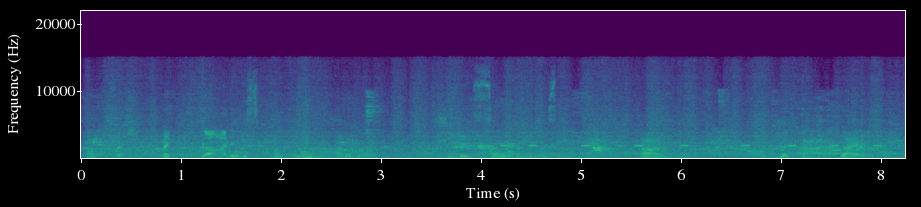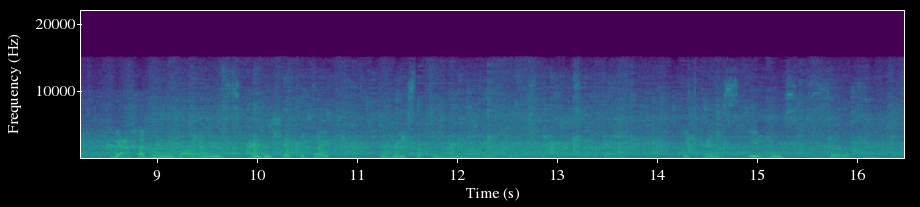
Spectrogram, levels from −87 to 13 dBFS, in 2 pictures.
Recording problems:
crowd noise; very loud; throughout; 2 dB above the speech
background music; noticeable; throughout; 10 dB below the speech
background chatter; noticeable; throughout; 4 voices, 15 dB below the speech
phone ringing; noticeable; from 4 to 8 s; peak 2 dB below the speech

